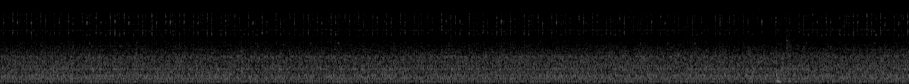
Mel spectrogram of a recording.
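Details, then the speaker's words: Revived 1950 Dodge Power Wagon warming up, still with an oil leak and a loose distributor: a steady, even idle with a soft regular beat and no knock or stumble. This is a normal warm idle. "right more coolant needed that sounds absolutely sweet"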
